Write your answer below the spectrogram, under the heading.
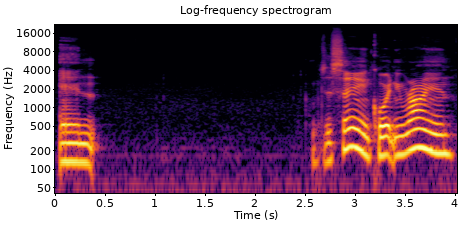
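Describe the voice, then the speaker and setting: A laid-back man with a fairly high voice, chatting through a reaction video. He talks straight to the viewer in a loose, casual way and likes to repeat his points. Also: animated, drawn-out words. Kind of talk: casual commentary.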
